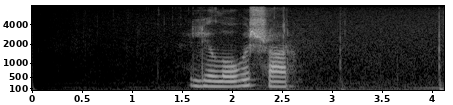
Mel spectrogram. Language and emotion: Russian, neutral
